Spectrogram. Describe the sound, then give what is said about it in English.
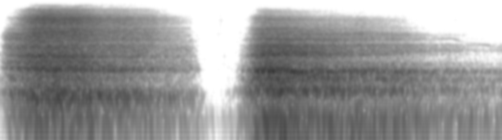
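A person takes a deep breath: a long, airy inhale, a short silent pause, then a longer, noisy exhale that gradually fades. Moderately loud and heard alone, without talk. “I'm going to take a deep breath for Miss Melissa”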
